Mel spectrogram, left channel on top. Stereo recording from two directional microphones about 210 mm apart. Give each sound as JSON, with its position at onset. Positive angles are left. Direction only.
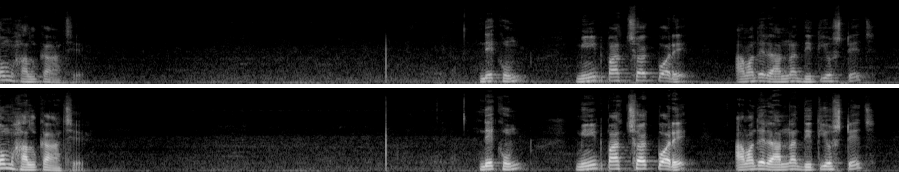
{"t": 0.0, "sound": "a man's voice", "side_deg": -40}
{"t": 3.8, "sound": "a sound", "side_deg": -10}
{"t": 4.8, "sound": "a man's voice", "side_deg": -30}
